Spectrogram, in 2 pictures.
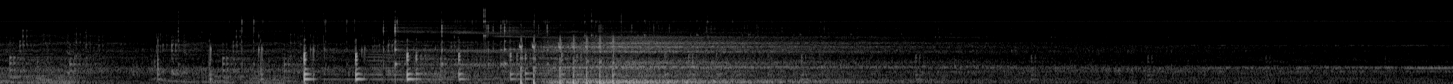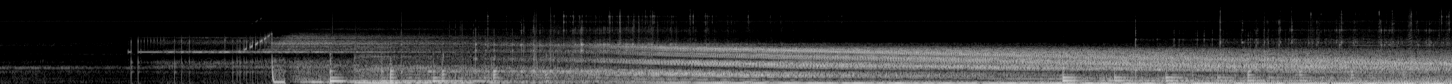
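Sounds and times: modular synthesizer music: 0.0 - 14.3, 15.8 - 29.0
rising synth sweep: 17.2 - 29.0
deep bass: 17.3 - 29.0.

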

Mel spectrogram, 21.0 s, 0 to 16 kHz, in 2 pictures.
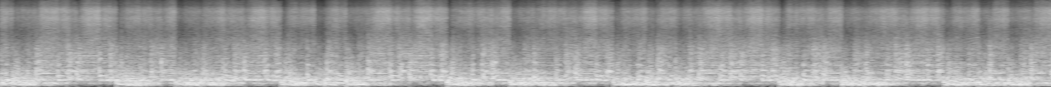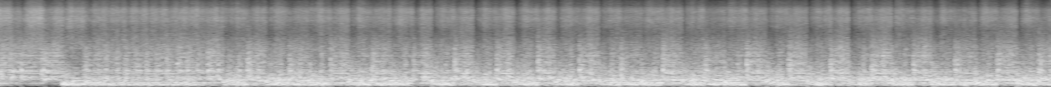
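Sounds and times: drums beaten in fast rhythm: 0.0 - 21.0.

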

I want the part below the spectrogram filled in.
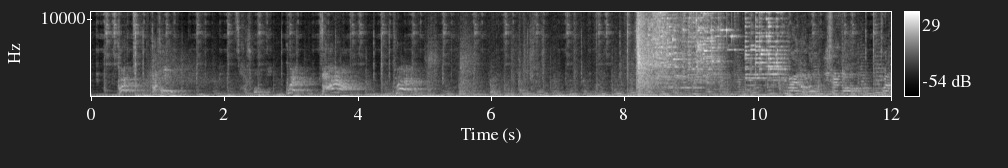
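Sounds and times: tense background music: 0.0 - 12.0
glass window shattering: 8.2 - 10.5
glass pieces tinkling: 8.4 - 10.5.

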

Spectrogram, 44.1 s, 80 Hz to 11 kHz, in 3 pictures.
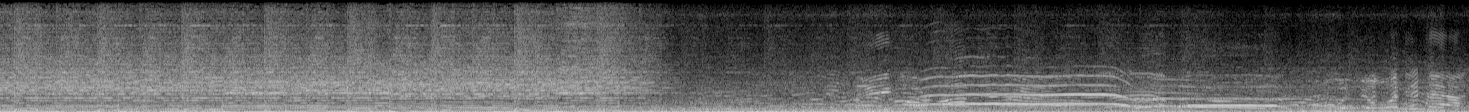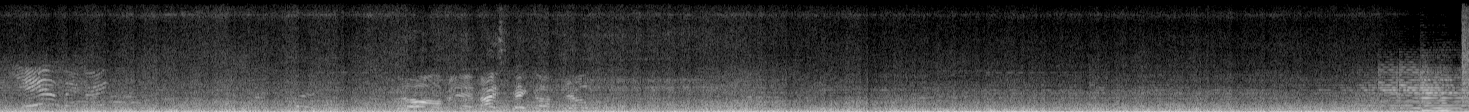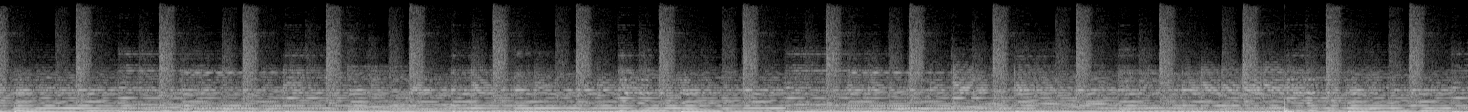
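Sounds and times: light aircraft engine drone: 6.4 - 28.8.

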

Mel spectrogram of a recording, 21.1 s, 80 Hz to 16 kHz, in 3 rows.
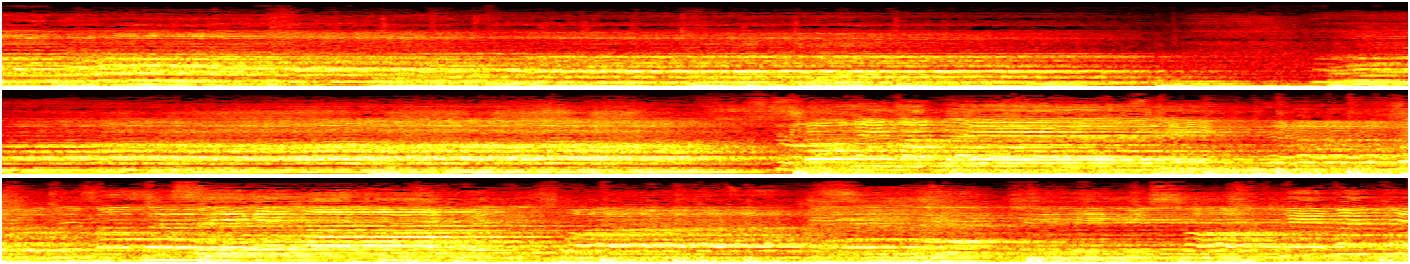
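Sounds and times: a cappella group singing: 0.0 - 21.0.

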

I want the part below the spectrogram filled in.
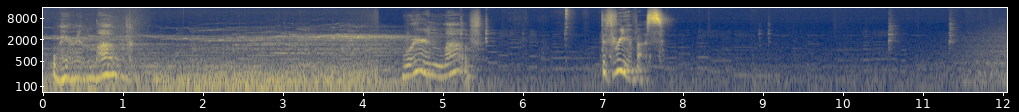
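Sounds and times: droning music score: 0.0 - 12.0.

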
